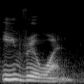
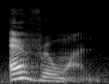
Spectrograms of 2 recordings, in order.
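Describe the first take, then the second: First: The E vowel is a long ee sound. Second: The E vowel is short and relaxed. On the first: The speaker calls it wrong. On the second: The speaker calls it right.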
